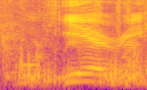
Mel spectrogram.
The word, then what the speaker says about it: Jerry: His name was Jerry, but of course it's pronounced Yeri.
